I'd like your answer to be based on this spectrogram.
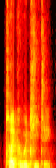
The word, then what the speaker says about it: Taika Waititi: Taika Waititi, thank you.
